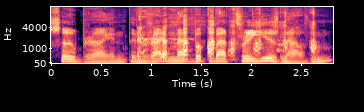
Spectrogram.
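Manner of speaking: very loud cartoon character voice, fully in character. Doing a Stewie impression: Stewie impression. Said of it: "That is a phenomenal Stewie impression".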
